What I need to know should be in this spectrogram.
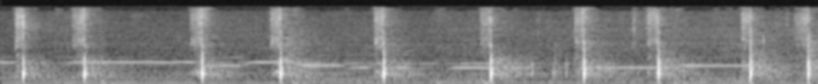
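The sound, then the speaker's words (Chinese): A knife slices washed, unpeeled old ginger in a steady series of sharp, evenly paced chops, each strike a crisp clack. “我们一开始就先把我们的老姜切片，洗干净以后把它切片，不用去皮了啊。”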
